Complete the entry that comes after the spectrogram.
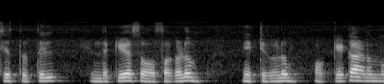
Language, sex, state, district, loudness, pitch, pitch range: Malayalam, male, Kerala, Kasaragod, -20 LUFS, 155 Hz, 145-160 Hz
